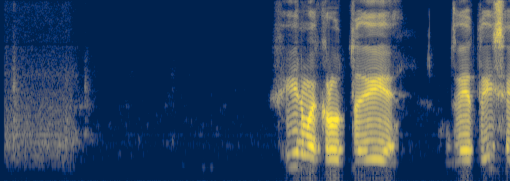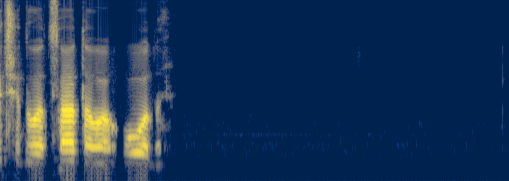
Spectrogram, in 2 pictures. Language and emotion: Russian, neutral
